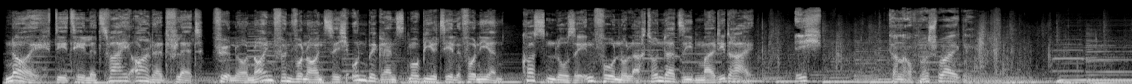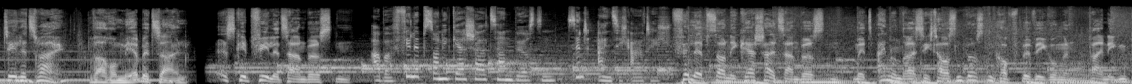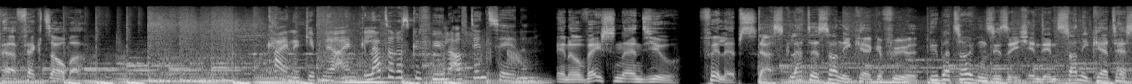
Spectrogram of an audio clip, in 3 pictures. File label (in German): werbung mix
